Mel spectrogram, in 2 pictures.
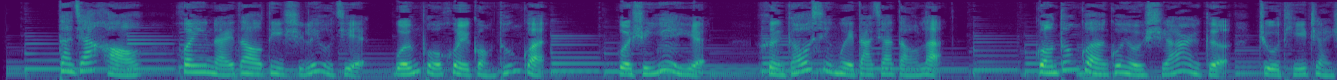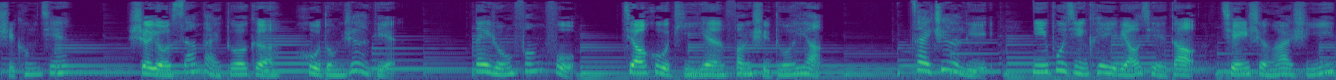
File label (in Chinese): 女声导游解说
